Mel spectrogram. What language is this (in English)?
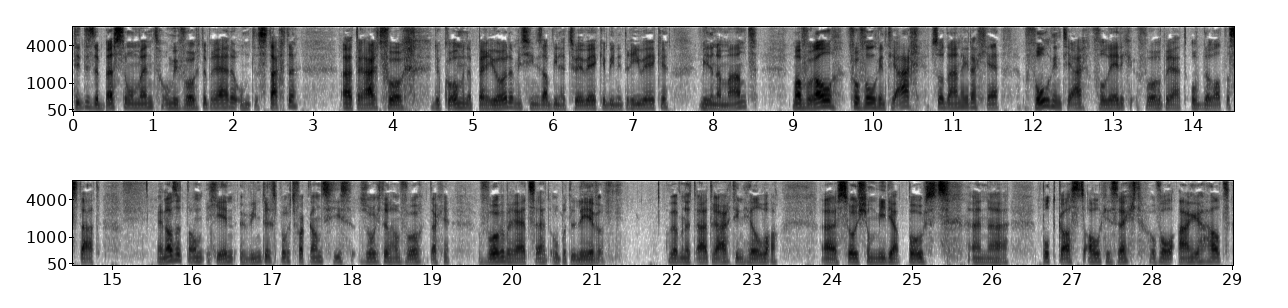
Dutch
